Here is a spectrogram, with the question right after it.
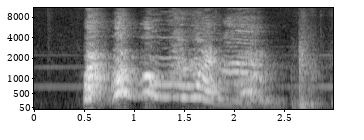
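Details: Dog howling with sirens, one wavering howl that begins with a few rising yelps, then sinks gradually in pitch and fades out with a low grunt.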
